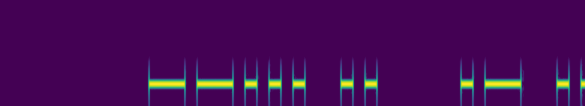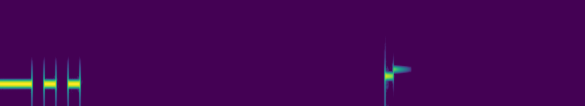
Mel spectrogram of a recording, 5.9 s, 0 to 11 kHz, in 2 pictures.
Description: Morse code, heard as a keyed tone, about 20 wpm, 700 Hz. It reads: 7I AL
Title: Winter Field Day Exchanges Encore 20wpm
